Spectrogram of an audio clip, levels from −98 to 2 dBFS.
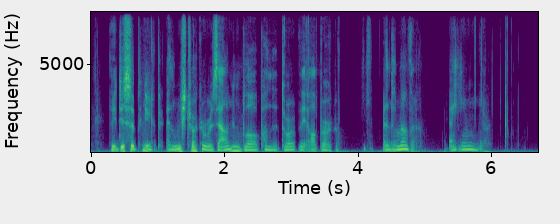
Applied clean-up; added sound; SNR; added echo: neural diffusion model UNIVERSE++.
